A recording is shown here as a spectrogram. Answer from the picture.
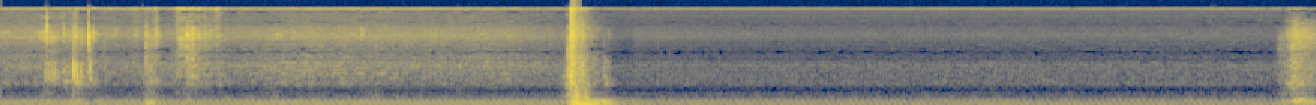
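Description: Car engine idling steadily, with one loud thump about three seconds in and a softer knock near the end.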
